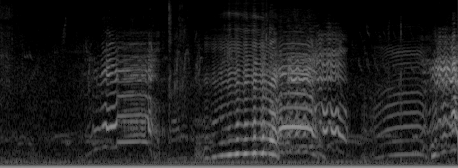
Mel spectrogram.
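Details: Goats and young kids at a desi goat farm give loud, tremulous bleats in quick succession, one long wavering call in the middle, backed by low machine-like hum.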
